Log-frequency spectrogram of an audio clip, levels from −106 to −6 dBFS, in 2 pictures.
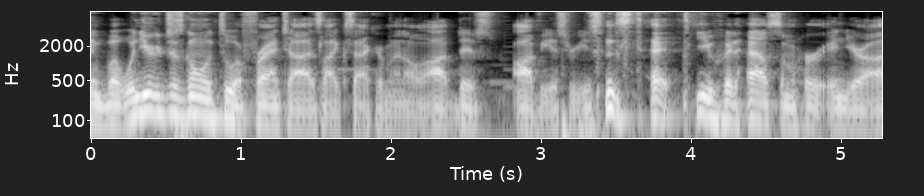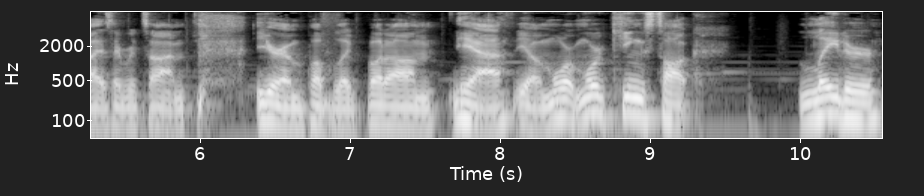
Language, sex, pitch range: English, male, 85-110 Hz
